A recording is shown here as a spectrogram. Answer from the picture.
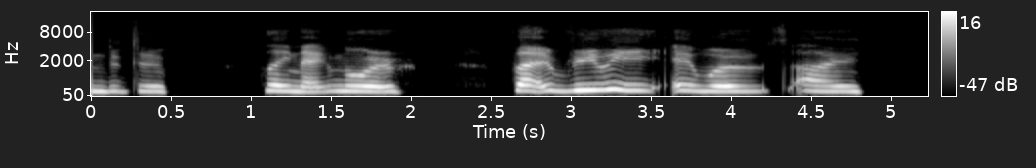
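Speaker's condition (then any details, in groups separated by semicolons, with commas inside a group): Cerebral palsy; from birth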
